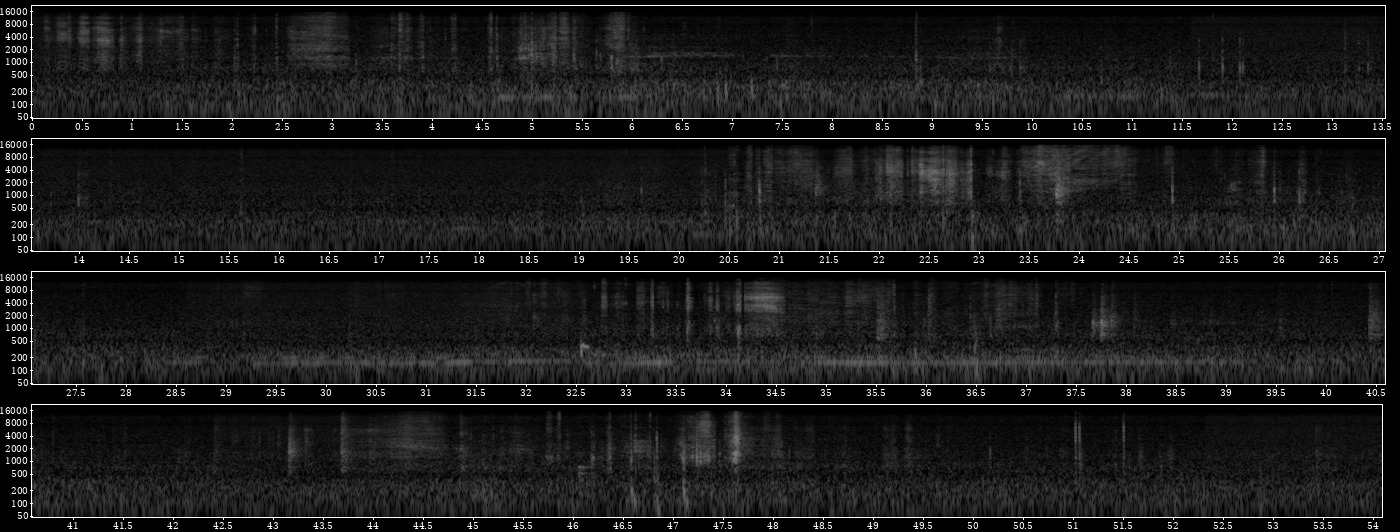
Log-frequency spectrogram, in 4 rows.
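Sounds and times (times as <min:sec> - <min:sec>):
book page rustling: 0:00.1 - 0:06.4, 0:20.2 - 0:26.5, 0:32.0 - 0:38.0, 0:43.2 - 0:48.5.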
